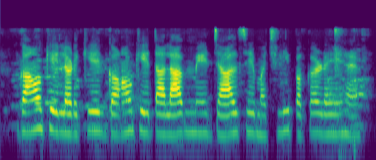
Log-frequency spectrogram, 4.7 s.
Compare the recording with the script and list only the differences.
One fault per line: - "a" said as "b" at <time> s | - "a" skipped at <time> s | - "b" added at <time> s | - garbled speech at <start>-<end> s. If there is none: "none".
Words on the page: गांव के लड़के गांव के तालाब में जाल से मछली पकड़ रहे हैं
none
